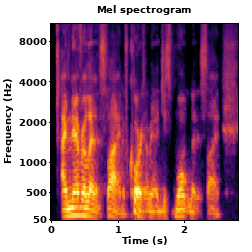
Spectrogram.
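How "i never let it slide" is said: plain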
